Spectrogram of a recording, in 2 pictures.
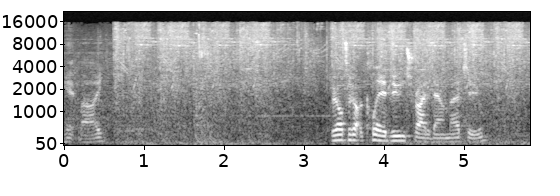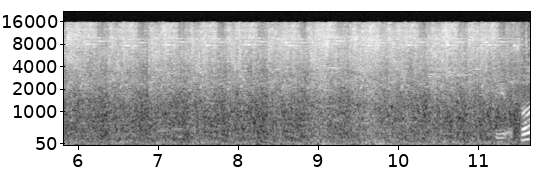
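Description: Rapid electronic blasts of gunfire crackle and pop.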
